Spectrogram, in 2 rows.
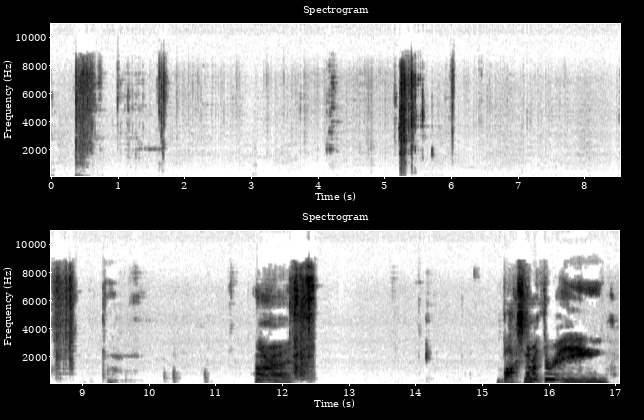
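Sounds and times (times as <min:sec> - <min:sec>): foil wrapper crinkling: 0:00.4 - 0:07.5, 0:08.5 - 0:09.0.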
